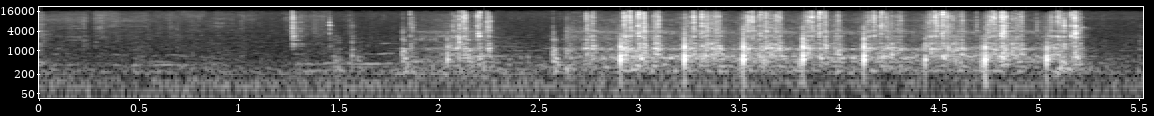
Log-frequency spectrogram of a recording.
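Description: Domestic sewing machine stitching free-motion, couching silk ribbon down with monofilament thread. After a couple of seconds of light handling clicks, it runs a quick burst of stitches at about five or six a second and stops just before the end.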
